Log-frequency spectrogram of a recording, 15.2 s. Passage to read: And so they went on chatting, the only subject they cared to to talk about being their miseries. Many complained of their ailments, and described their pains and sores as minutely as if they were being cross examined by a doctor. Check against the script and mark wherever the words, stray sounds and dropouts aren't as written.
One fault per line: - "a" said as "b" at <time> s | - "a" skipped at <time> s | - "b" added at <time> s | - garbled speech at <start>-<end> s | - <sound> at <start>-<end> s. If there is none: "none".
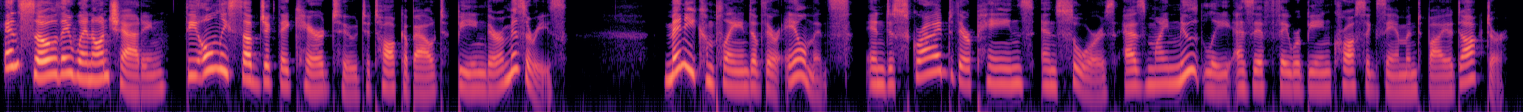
none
